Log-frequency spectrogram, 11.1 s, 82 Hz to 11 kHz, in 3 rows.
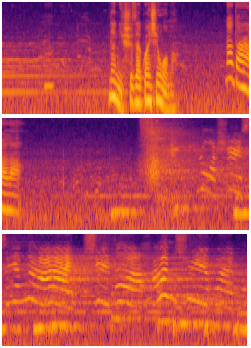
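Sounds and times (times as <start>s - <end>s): background music: 0.0s - 1.8s, 5.1s - 11.0s
woman speaking high-pitched: 3.4s - 4.0s.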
